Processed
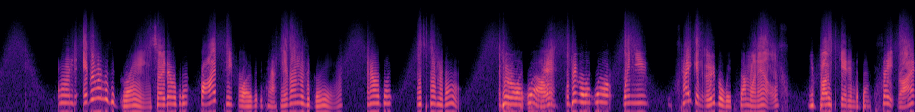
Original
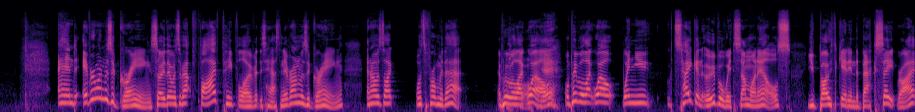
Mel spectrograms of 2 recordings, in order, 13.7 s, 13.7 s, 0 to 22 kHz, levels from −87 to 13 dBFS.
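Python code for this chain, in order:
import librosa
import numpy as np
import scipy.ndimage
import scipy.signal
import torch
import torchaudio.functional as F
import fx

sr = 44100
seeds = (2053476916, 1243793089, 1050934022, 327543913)

y = fx.quant_dither(x, sr, seeds[0], bits=6, dither='triangular')
y = fx.power_curve(y, sr, exponent=2.0)
y = fx.filter_lfo_lowpass(y, sr, shape='sine', hz=0.98, low_hz=380.0, high_hz=5500.0, q=1.4)
y = y * librosa.db_to_amplitude(5.5)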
